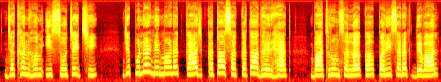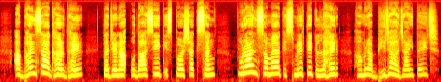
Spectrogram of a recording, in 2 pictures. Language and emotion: Maithili, sad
